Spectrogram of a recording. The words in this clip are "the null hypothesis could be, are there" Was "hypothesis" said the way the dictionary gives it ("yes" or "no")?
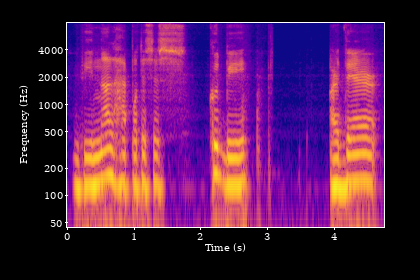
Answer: no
